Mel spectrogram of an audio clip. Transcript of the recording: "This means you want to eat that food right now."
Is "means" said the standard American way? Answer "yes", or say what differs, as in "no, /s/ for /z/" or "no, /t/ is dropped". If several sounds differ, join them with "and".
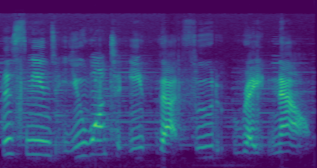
yes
